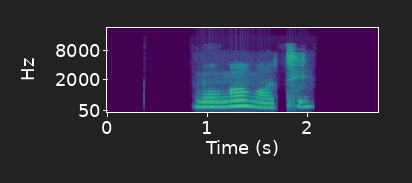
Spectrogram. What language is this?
Gen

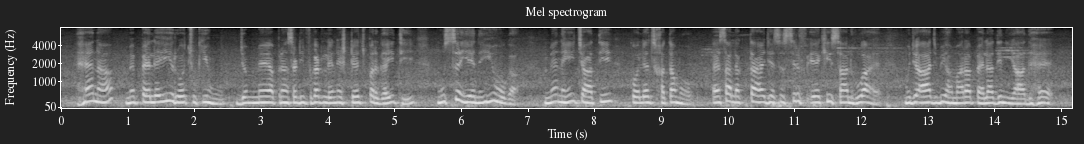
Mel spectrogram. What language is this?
Urdu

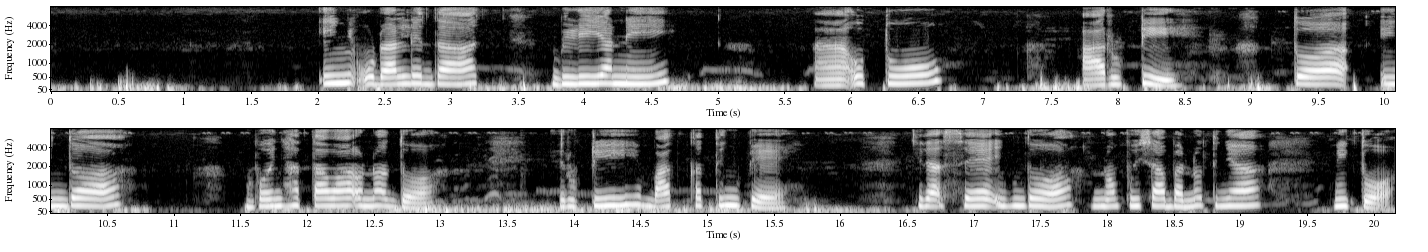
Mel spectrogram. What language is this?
Santali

